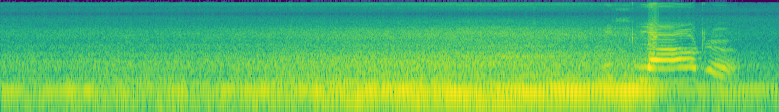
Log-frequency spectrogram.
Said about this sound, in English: Bus? That was the bus. Matter. That was a number two bus going by. A number bus going by. That's a bus. It's a bus going by.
